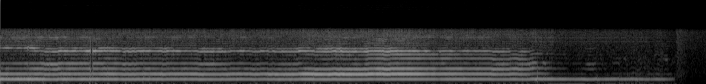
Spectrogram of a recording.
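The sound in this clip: A single voice sustains a steady, low meditative chant of the word Hu for about seven seconds, rich in overtones, then trails off and fades out.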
